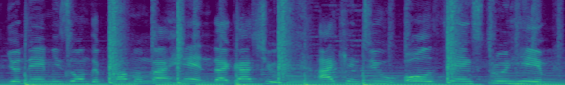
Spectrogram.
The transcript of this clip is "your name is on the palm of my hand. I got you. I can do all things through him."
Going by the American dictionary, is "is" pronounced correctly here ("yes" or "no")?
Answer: yes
